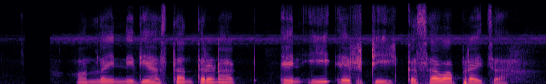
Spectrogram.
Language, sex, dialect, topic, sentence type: Marathi, male, Southern Konkan, banking, question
